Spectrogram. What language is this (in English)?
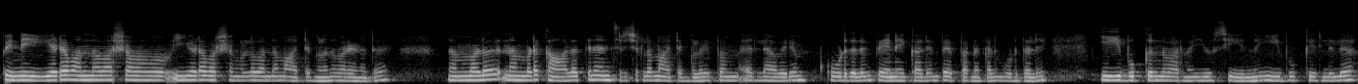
Malayalam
